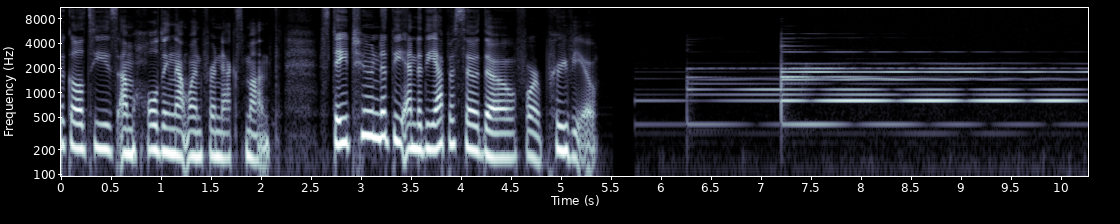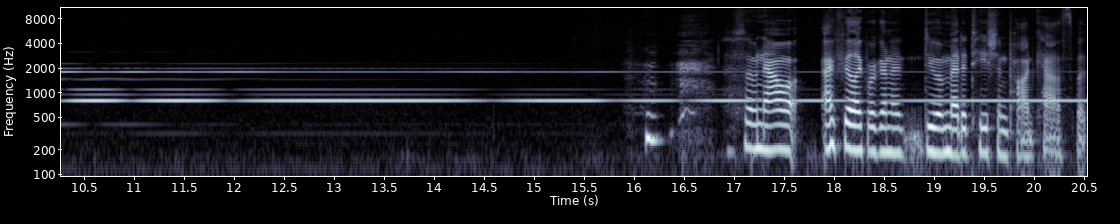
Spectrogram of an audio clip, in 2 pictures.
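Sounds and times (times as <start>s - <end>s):
speech: 0.0s - 5.4s, 17.1s - 20.5s
crystal quartz pyramid struck and ringing: 5.8s - 20.5s.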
